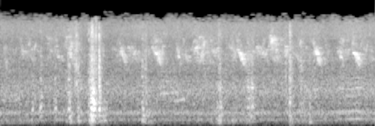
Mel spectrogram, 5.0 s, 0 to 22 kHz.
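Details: Honey bees during the forming of nucleus colonies from a collected swarm, 15 May 2018. A continuous buzzing drone, broken by a loud knock near the start and a few lighter knocks, with high bird chirps overlaid.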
